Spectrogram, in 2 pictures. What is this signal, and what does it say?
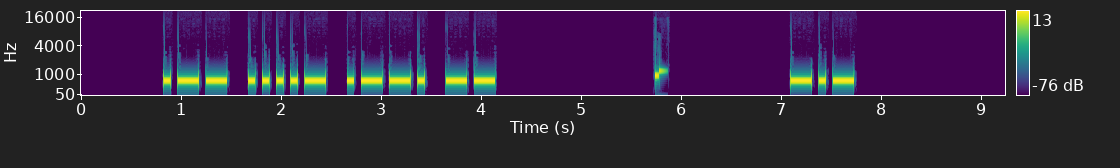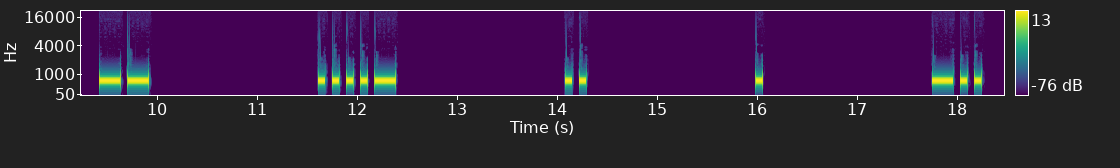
Morse code, heard as a keyed tone, about 17 wpm, spaced as for 6 wpm, 700 Hz. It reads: W4PM KM4IED
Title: USA Call Signs - 8x Character Spacing - 17wpm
